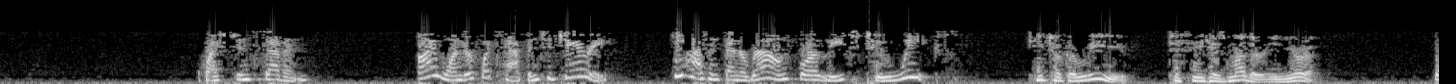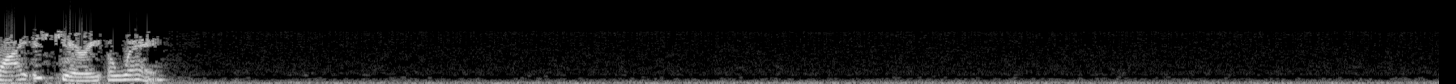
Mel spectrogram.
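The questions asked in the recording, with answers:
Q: Why is Jerry away?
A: He took leave to see his mother in Europe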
